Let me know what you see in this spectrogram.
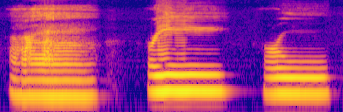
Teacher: عین جو ہے یہ وسط حلق سے ادا ہوتی ہے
